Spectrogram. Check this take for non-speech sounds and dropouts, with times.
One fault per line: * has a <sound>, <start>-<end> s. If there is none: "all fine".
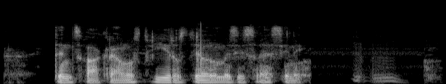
* has a throat clearing, 3.5-4.1 s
